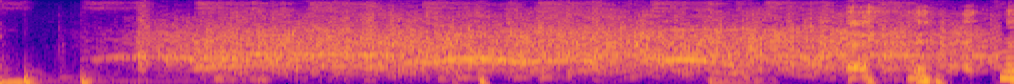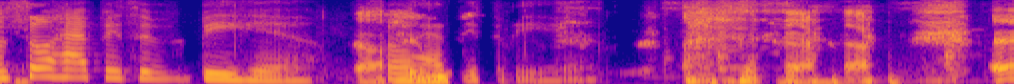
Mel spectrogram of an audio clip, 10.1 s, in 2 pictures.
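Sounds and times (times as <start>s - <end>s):
applause sound effect: 0.5s - 5.1s
laughter: 0.7s - 5.1s, 6.9s - 7.3s, 7.9s - 10.1s
speech: 4.3s - 10.1s.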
